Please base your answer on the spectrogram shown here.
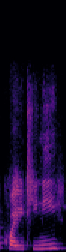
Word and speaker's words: Quaiattini: Yeah, so I am Quaiattini. It also rhymes with tortellini, if that helps you remember me.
